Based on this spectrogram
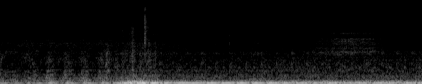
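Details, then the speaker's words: Opel Zafira B 1.9 diesel (owner says 120 hp), 292,000 km, at idle: deep rumble settling into an uneven shaking idle with no clear misfire, barely revving below 2000 rpm but pulling normally above. "вона якось дивно працює її підтрушує хоча при цьому пропусків запалювання немає Ну і дивіться вона на газ ледве набирає оберти і при цьому її підтраює"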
